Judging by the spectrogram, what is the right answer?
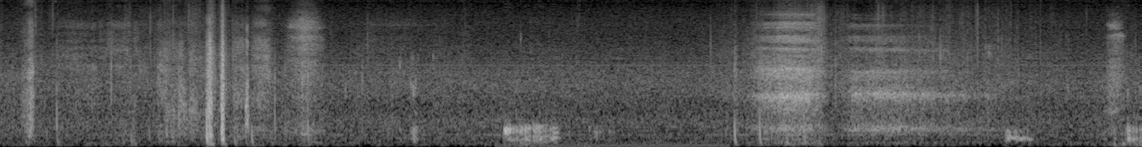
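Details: Male stomach growling: faint low gurgles and rumbles in a quiet room from gas and fluid moving through the gut; borborygmi.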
